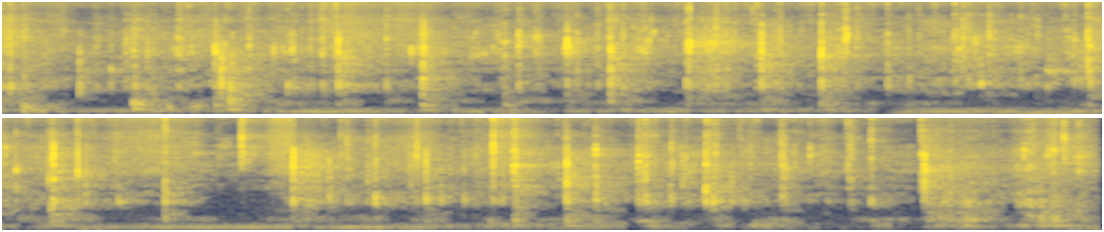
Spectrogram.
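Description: Brioche ingredients with sugar, milk, oil, citron oil and bread yeast are mixed by hand in a bowl, giving irregular tapping and scraping knocks with soft swishing between them, close and moderately quiet.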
